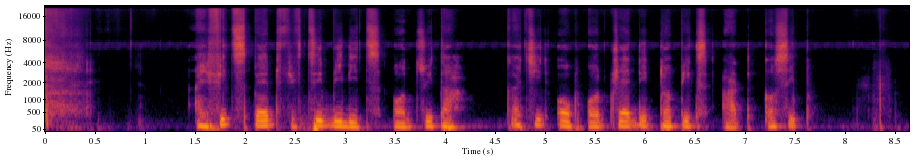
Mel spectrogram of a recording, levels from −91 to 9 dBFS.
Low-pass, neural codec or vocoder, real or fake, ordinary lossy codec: none; autoencoder, 48 kHz, 128 numbers a frame, DAC-VAE, trained on Japanese speech; fake; none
